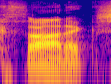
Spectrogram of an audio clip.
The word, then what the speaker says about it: chthonic: Look up the word chthonic. C-H-T-H-O-N-I-C. C-H-T-H. – It sounds like the word. – No. C-H-T-H.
